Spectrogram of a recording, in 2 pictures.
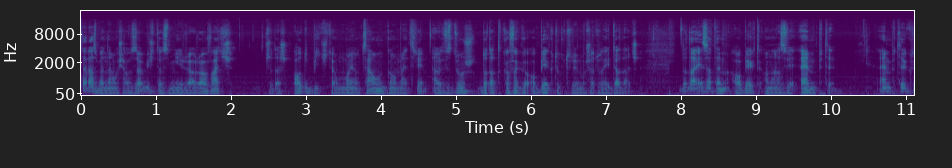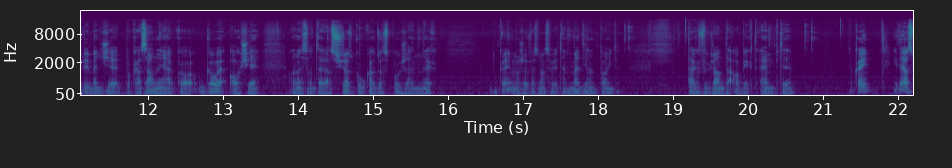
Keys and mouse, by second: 5.9-8.4 middle drag, 8.4 shift+a, 13.0-16.8 middle drag.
